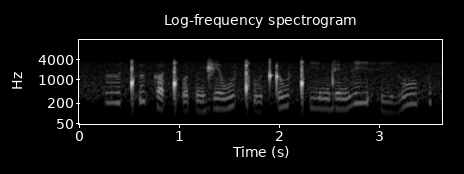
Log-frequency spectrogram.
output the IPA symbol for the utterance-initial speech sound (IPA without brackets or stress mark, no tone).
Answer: ɣ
